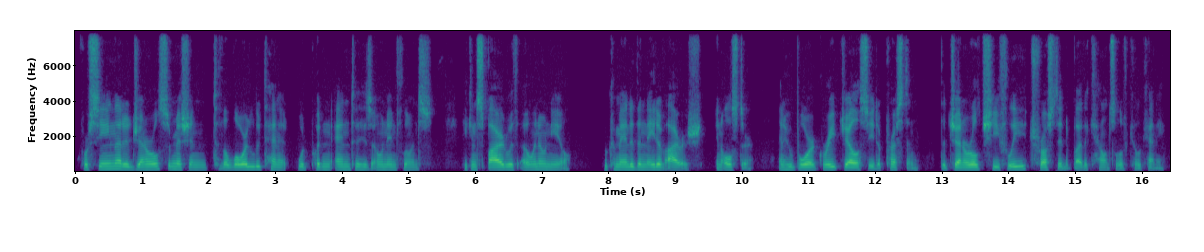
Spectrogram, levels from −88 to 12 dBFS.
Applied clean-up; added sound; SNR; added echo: none; none; none; none.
